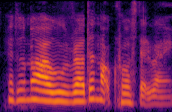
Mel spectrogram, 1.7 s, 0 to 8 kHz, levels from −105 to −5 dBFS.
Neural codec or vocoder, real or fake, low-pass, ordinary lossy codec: codec, 16 kHz, 8 kbps, FreqCodec, smaller model; fake; none; none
